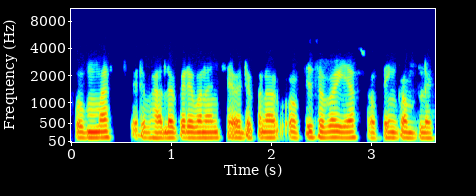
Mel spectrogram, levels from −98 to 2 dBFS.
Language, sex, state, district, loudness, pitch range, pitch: Bengali, male, West Bengal, Purulia, -19 LUFS, 135-140 Hz, 140 Hz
